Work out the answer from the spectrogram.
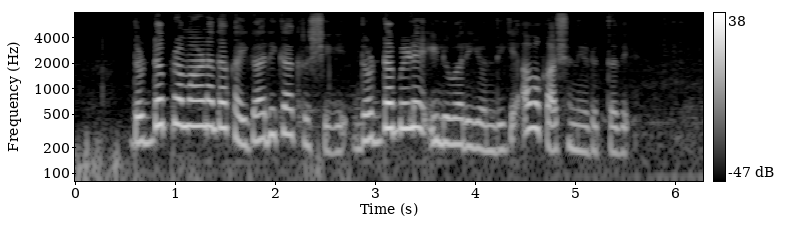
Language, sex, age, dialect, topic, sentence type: Kannada, female, 31-35, Coastal/Dakshin, agriculture, statement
